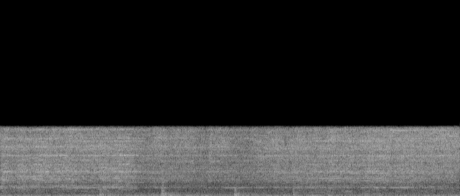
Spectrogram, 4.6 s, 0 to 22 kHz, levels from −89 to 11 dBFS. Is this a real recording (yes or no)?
yes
